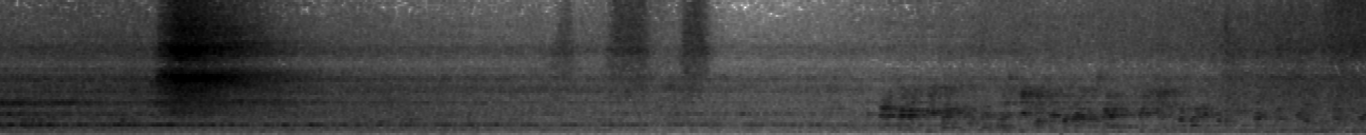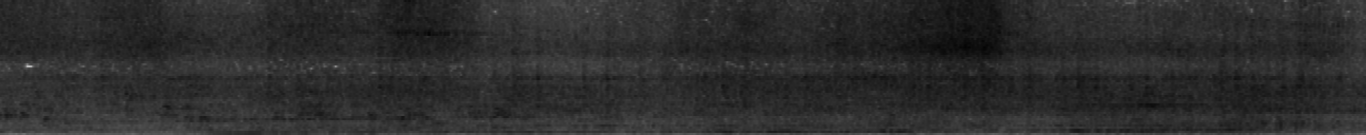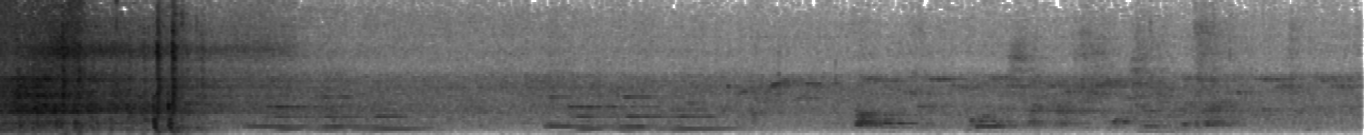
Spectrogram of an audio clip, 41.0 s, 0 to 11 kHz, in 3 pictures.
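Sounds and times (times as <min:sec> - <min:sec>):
wheels rolling on rail: 0:12.2 - 0:29.8.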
